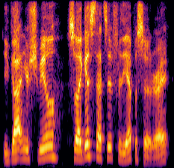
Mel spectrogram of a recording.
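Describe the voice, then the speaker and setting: A young man co-hosting a casual sports podcast, talking in an animated, joking way and hammering points with repetition. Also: a little high, fairly quick, no room sound. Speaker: podcast co-host.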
